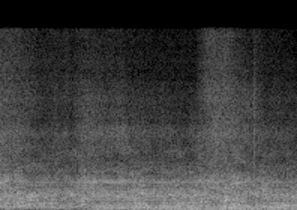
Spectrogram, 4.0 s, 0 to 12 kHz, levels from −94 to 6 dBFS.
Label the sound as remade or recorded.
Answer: remade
